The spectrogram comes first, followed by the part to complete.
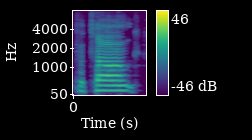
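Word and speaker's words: pétanque: It's like bulls, pronounced petanque.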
